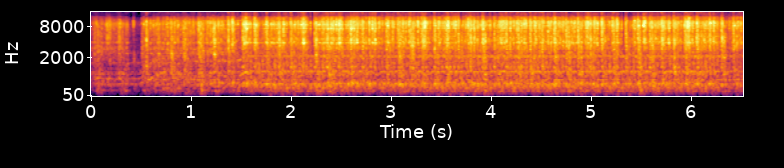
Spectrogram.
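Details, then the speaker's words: Singer Futura XL 550 sewing machine before the fix, running then sped up: fast, loose chattering rattle from the bobbin area, about three a second; rattle caused by a loose needle plate cover over the bobbin. "now here's a clip from my last video I did with that noise listen to this what it was sounded like before"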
